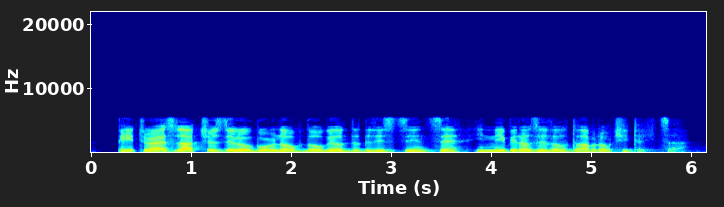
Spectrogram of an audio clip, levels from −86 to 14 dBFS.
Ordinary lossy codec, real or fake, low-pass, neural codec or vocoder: none; fake; 5.4 kHz; codec, 16 kHz in and 24 kHz out, 0.4 kbps, LongCat-Audio-Codec, two codebook decoder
